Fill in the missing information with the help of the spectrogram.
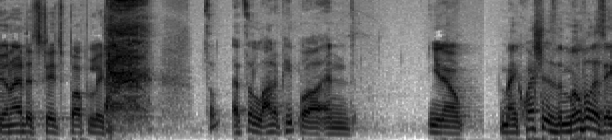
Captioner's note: laughs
